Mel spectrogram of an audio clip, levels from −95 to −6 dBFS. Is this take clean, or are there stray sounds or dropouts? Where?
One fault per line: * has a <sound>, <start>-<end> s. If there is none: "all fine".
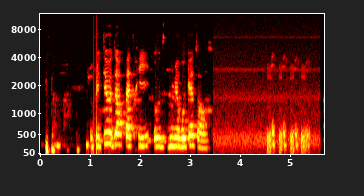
* has a dropout, 1.1-1.1 s
* has a laugh, 4.5-5.4 s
